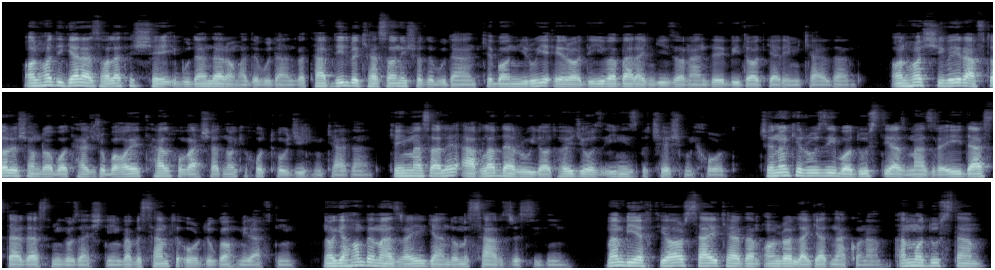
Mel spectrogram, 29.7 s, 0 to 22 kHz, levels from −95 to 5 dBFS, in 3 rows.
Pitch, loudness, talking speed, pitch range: 105 Hz, -21 LUFS, 170 wpm, 95-120 Hz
